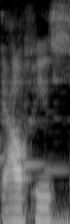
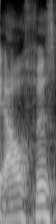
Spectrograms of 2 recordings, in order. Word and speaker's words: Alphys: no i'm i would i try to say alphys but i've heard so many people say alfie that i instinctually said that instead but i don't like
